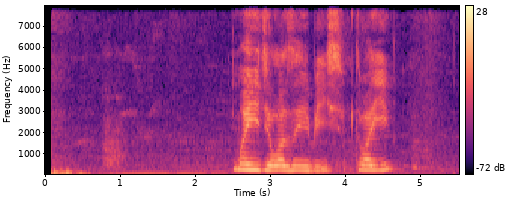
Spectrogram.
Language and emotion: Russian, neutral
